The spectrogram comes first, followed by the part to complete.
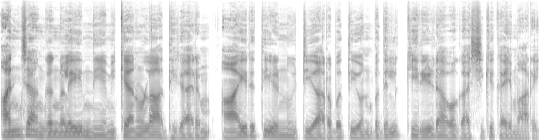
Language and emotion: Malayalam, neutral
